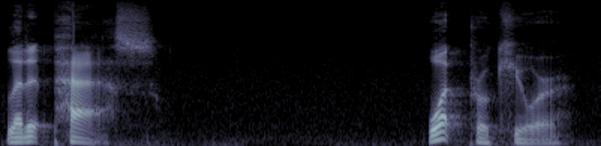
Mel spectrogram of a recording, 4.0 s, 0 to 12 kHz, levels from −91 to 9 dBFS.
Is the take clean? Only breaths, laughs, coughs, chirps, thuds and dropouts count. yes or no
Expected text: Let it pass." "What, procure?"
yes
